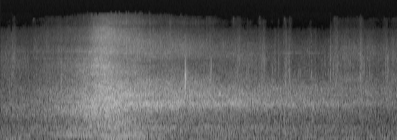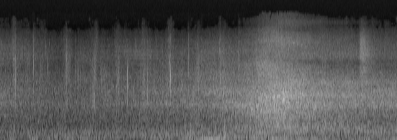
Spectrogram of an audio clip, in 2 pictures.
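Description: A car drives past, rising and fading.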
